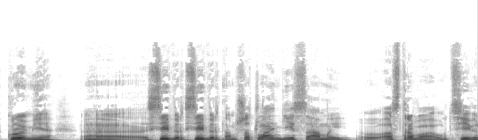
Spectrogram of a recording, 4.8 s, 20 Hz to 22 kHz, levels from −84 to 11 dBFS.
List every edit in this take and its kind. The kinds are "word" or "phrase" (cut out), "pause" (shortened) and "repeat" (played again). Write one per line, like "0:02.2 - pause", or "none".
0:01.9 - repeat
